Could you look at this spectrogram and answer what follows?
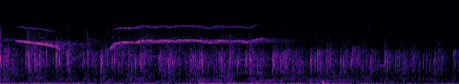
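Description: Crowd applauding, with two whistles from the crowd: a short falling one at the start, then one that rises and holds with a wavering pitch for about a second and a half. The clapping thins out toward the end.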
